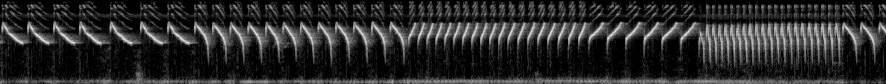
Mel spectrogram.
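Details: Singing canary used to teach young canaries and prompt non-singing ones: a long run of rapid, evenly repeated downslurred whistles at about three per second, accelerating, then a dense low buzzy trill.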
